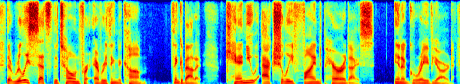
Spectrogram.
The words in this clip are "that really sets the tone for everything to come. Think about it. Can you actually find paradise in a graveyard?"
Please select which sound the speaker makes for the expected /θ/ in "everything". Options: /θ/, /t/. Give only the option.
/θ/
